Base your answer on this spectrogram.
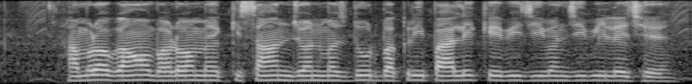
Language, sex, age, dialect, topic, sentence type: Maithili, male, 25-30, Angika, agriculture, statement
